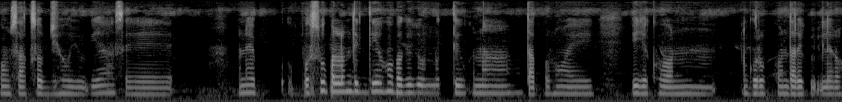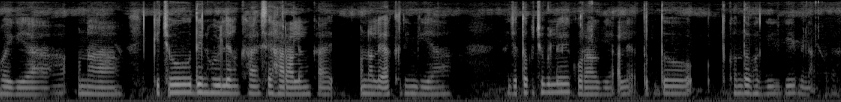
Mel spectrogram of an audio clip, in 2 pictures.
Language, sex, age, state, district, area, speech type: Santali, female, 30-45, West Bengal, Birbhum, rural, spontaneous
